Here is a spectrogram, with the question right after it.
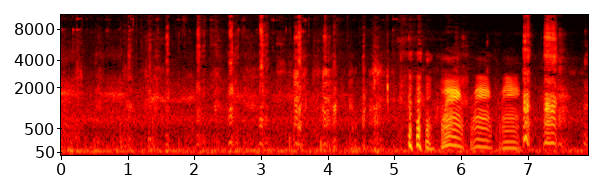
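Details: Pet Boxer dogs excited over receiving yet another new toy; after soft clicks and rustling, a run of five or six high, arching whine-like squeals in quick succession, each with stacked overtones, while a person talks to the dogs nearby.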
